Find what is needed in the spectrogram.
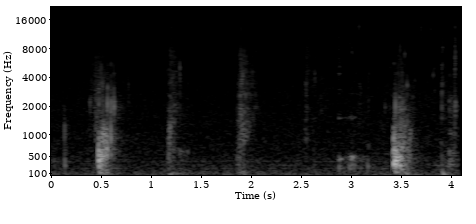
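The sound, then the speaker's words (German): Someone takes a drink: faint, wet sipping and swallowing sounds come in a few short, separate bursts over a quiet background. “Ich muss gleich mal was trinken und dann gehen wir noch mal weiter im Text.”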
